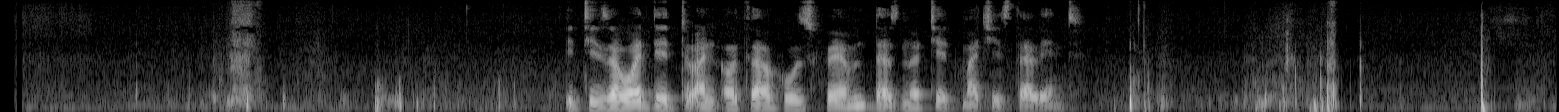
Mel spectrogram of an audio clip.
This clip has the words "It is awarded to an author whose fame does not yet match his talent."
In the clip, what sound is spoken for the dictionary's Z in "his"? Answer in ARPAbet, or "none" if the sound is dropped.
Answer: S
